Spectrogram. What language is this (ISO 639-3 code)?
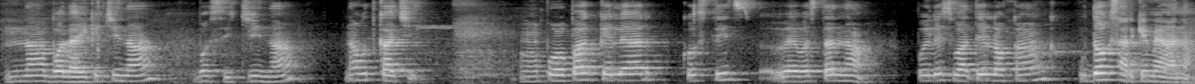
kok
